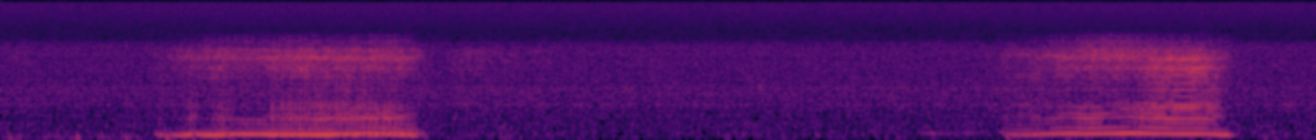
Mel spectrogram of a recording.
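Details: Loud snoring: two long, deep, rumbling snores about six seconds apart, each lasting nearly two seconds, with quiet between.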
